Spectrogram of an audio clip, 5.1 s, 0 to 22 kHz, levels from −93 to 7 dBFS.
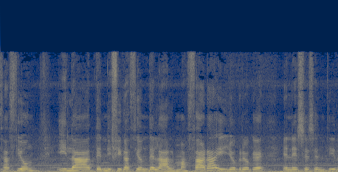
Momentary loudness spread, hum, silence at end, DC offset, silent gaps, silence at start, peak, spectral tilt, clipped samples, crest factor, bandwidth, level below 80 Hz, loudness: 7 LU; none; 0 s; under 0.1%; none; 0 s; -6 dBFS; -5 dB/octave; under 0.1%; 18 dB; 15.5 kHz; -34 dBFS; -24 LUFS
